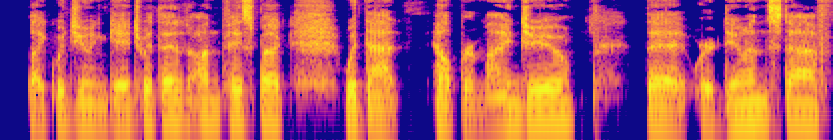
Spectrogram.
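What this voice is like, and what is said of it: Hoarse, failing voice. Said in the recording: “My voice is going for some reason”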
